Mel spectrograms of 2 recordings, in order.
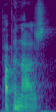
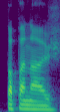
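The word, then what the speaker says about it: papanași: And you pronounce it what? Papanage. Papanage, yeah.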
